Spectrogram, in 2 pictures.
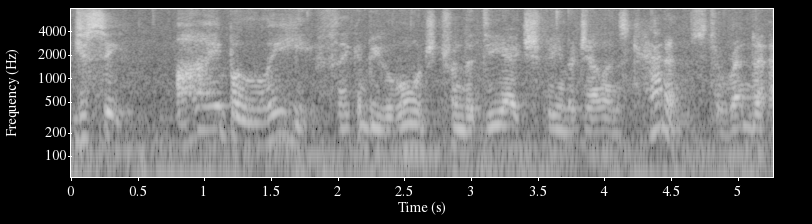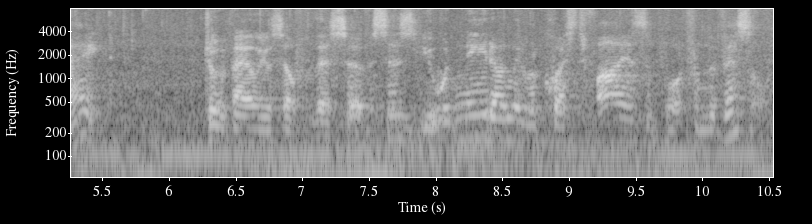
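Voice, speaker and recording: Video game role: male actor as eccentric self-taught healer, theatrical and formal, very lively pitch, clear rain-like noise behind. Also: moderate pace, lightly acted. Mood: earnest, explanatory. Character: eccentric, courteous male tar therapist, enthusiastic self-taught researcher. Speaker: non-player character in a video game. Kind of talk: expressive video game character dialogue.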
